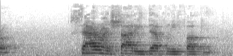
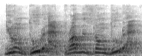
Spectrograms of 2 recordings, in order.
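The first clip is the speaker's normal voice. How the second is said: loud, higher-pitched indignant protest; 8 semitones higher, 10 dB louder than usual. Retold or imitated. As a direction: push it out loud, as a reproach. Indignant retold reproach of the friend.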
